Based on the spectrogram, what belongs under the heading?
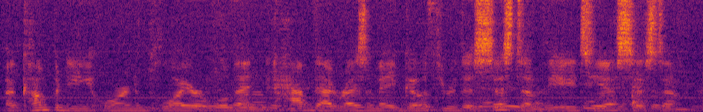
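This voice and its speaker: Brief: male career advisor, patient and explanatory, off-mic, loud crowd noise around him. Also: mid-range voice, steady tone, normal speed, far from the mic, poor audio. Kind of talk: explaining on a radio talk show.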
